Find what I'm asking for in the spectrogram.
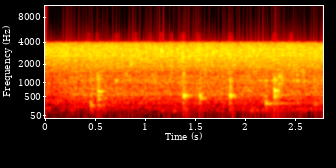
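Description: Ground meat frying in a pan for a Rotel dip, a steady close sizzle punctuated by several scraping, breaking-up strokes of a spatula, moderately loud and free of talk.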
